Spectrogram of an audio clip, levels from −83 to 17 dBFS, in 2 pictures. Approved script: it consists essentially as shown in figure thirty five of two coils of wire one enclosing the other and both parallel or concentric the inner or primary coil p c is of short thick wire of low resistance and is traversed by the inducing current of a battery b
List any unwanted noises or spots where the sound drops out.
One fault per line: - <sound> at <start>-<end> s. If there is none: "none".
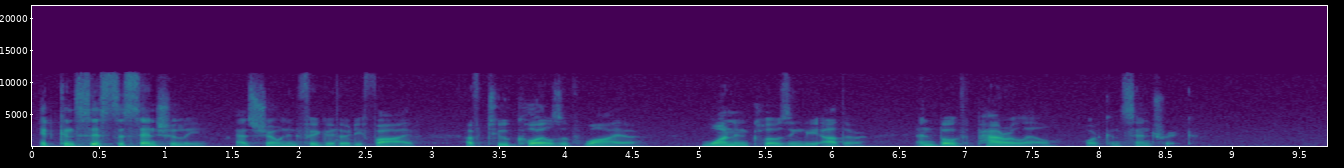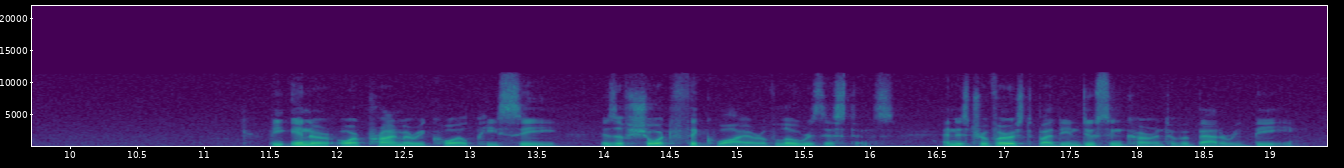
none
